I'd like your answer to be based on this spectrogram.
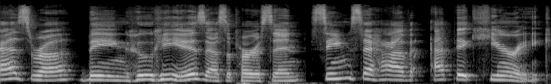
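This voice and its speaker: In a normal speaking voice, a woman talks at a fairly slow pace with ordinary pitch variation. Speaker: podcast co-host. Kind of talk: casual chat.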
